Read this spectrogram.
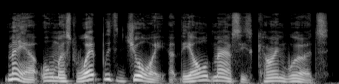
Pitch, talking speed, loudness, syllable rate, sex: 155 Hz, 195 wpm, -18 LUFS, 4.1 syllables/s, male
